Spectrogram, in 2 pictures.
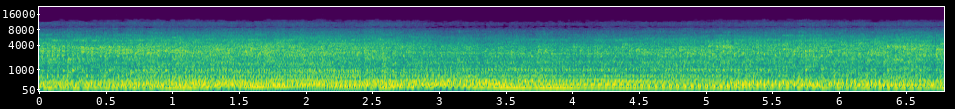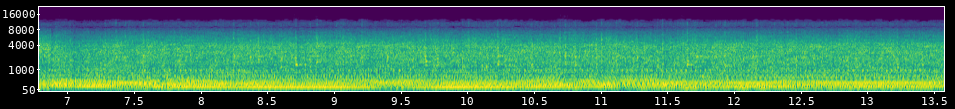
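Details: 1939 Caterpillar D4 (D4400 diesel) after final assembly, restarted after bleeding the injectors; loud, lumpy idle with an uneven beat, with low fuel pressure but good oil pressure noted. Source not yet identified. Rough idle.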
